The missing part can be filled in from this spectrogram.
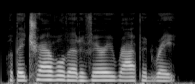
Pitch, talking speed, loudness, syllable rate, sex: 185 Hz, 245 wpm, -16 LUFS, 7.1 syllables/s, female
